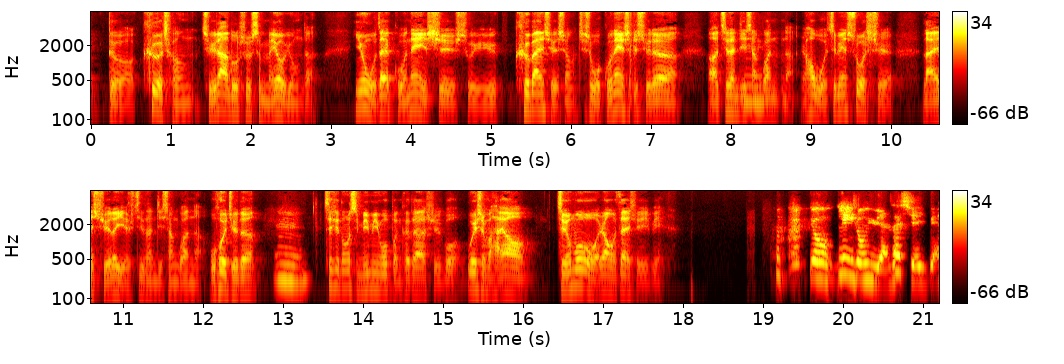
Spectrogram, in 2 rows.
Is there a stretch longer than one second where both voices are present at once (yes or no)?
no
